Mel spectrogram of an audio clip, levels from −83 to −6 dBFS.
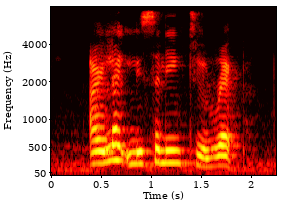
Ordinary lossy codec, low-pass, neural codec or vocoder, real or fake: none; 7.2 kHz; codec, 16 kHz, 4 kbps, X-Codec, HuBERT features, trained on balanced general audio; fake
